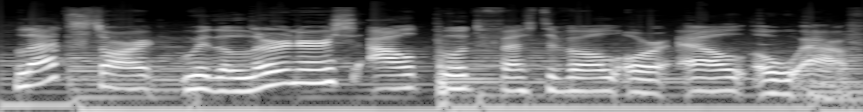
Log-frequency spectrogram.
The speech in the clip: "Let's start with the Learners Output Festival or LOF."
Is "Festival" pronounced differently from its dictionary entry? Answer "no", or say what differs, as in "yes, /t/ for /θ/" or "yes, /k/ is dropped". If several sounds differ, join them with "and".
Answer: no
